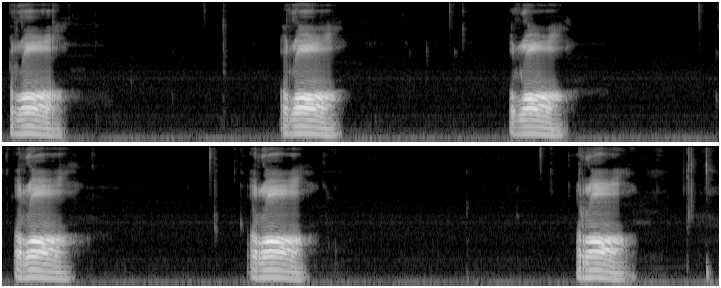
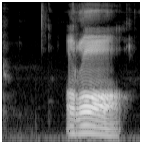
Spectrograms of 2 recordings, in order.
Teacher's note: Ra has full sound. Do not pronounce ra with thin sound. While pronouncing, raise tongue toward the palate.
